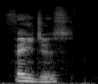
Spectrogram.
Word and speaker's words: phages: pronounced as I've been phages are like pages with an F are actually beneficial viruses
